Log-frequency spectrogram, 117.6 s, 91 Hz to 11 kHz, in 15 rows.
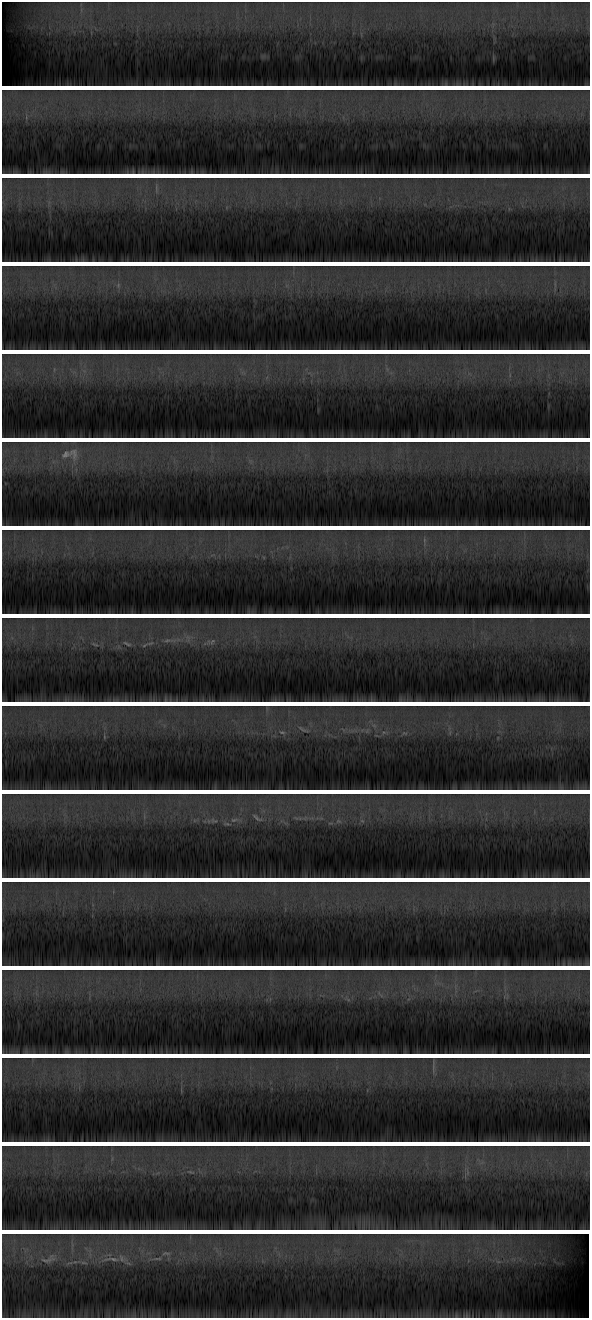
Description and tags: Rain Birds 3
Medium rain on grass and tiles, Birds (Wood Pigeon, Blackbird, Swallow), recorded on a porch on a garden.
swallow, birds, rain, pigeon, blackbird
